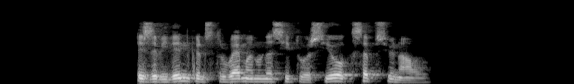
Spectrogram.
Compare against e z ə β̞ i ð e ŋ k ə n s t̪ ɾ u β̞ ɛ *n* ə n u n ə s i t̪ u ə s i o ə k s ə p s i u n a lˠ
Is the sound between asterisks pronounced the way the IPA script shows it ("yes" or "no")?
no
